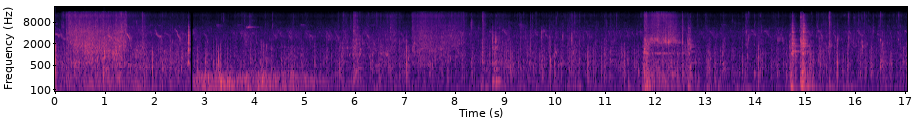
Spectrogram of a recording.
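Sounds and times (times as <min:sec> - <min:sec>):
water splashing in a bowl: 0:00.0 - 0:02.0, 0:05.7 - 0:17.0.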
